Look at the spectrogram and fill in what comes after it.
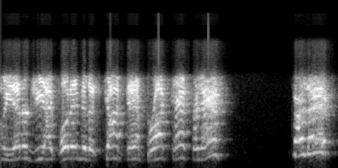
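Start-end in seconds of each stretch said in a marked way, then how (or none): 3.6-4.1 high incredulous yell into a roar; outraged outburst. Real, not acted. Host rages over wasted effort on his broadcast, yelling. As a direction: explode in frustration.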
